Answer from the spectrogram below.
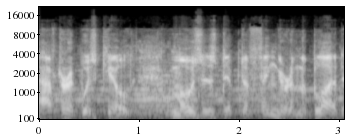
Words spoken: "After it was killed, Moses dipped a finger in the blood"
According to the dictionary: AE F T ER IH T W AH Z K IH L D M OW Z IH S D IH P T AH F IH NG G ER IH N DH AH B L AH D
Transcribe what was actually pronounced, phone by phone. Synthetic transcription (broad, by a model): AE F T ER IH T W AH Z K IH L D M OW Z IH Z D IH P T AH F IH NG G ER IH N DH AH B L AH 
